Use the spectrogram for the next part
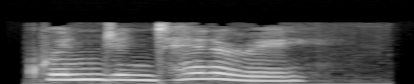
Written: quingentenary

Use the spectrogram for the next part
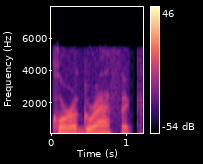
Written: chorographic

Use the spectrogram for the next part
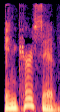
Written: incursive

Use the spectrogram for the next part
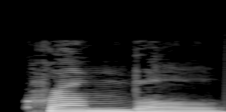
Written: crumblingness

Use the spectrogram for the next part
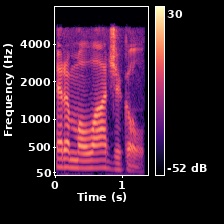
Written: etymological

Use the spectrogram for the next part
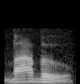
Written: baboo

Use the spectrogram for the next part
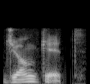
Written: junket

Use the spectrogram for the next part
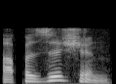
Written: opposition

